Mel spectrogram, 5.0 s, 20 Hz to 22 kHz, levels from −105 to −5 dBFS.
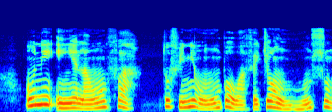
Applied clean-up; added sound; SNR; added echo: none; none; none; none.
